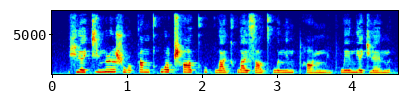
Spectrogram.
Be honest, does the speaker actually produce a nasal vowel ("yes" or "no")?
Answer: no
